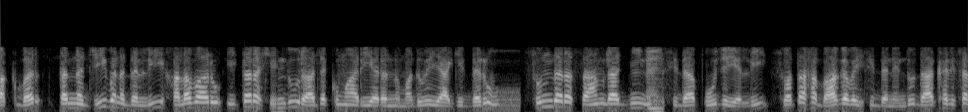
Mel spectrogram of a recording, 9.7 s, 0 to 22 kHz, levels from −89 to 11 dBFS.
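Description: From start to finish the speech carries the character of the GSM full-rate codec, and the damage is plainly audible. The audio is confined to a line band of roughly 300 Hz to 3.7 kHz, so it sounds thin and lacks the upper consonant detail. The codec rebuilds each stretch from a vocal-tract model driven by a sparse, regularly spaced pulse excitation, and that coarse excitation gives the voice a buzzy, gravelly roughness. The result is consistent with a 13 kbps GSM stream.

Lost GSM frames interrupt the speech four times: 2.72 to 2.86 s, 4.98 to 5.20 s, 6.48 to 6.64 s, and 8.60 to 8.65 s. The gaps last about 60, 220, 140 and 40 ms, which fits runs of 20 ms frames going missing. In each gap the decoder keeps reusing the last good frame's parameters. This turns the speech into a held, metallic ring. The 220 ms dropout at 4.98 s is the longest. The 40 ms loss at 8.60 s is only a brief rough ring.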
